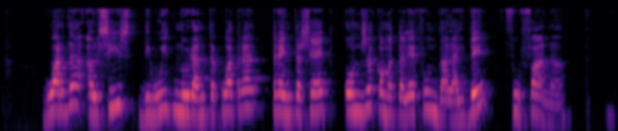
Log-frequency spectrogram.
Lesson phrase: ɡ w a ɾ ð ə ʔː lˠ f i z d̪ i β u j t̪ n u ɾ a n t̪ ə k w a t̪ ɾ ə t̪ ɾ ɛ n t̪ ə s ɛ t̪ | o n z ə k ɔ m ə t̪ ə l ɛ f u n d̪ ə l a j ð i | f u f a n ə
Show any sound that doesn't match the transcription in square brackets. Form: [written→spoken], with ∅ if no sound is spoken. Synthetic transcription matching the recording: ɡ w a ɾ ð ə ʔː lˠ [f→s] i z d̪ i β u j t̪ n u ɾ a n t̪ ə k w a t̪ ɾ ə t̪ ɾ ɛ n t̪ ə s ɛ t̪ | o n z ə k ɔ m ə t̪ ə l ɛ f u n d̪ ə l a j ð [i→e] | f u f a n ə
